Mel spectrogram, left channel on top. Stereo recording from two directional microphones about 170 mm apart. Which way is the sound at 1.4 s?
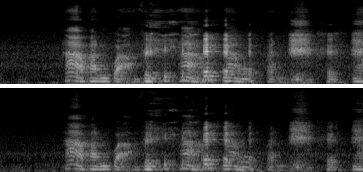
15° right (ahead or behind).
